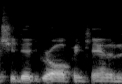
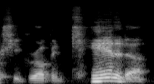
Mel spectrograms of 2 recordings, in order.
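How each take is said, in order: First: Said in the usual way. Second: Canada hit hard and loud, falling at the end; emphatic point. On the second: Real, not acted. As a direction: slam home that she grew up in Canada.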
